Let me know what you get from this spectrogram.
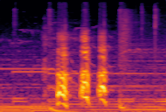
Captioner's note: laughing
